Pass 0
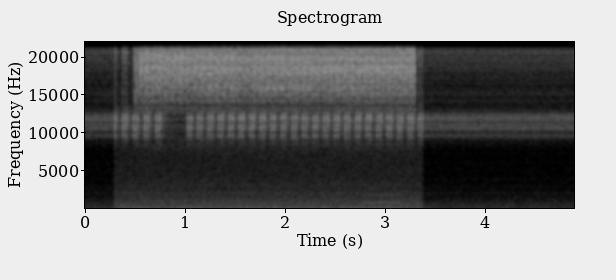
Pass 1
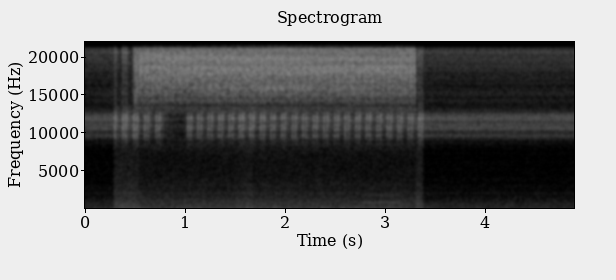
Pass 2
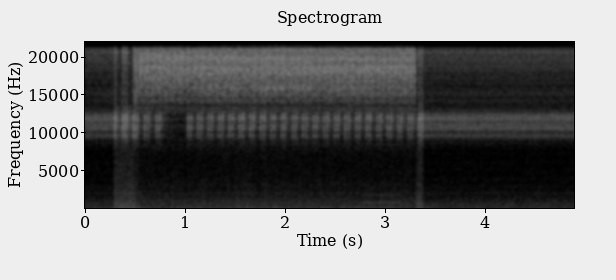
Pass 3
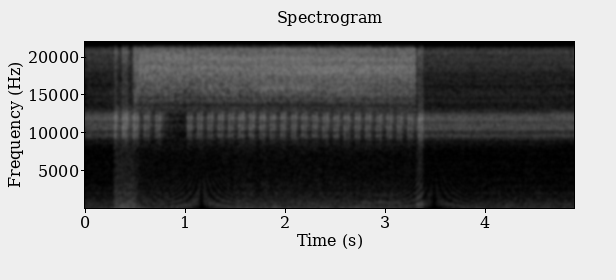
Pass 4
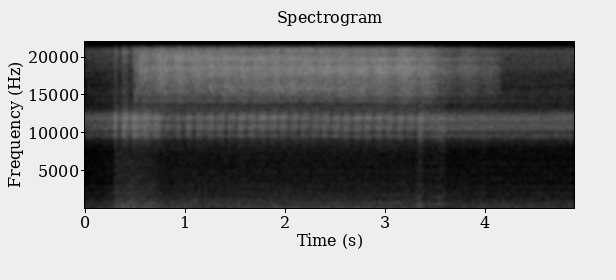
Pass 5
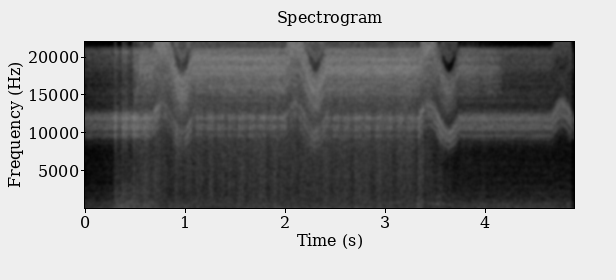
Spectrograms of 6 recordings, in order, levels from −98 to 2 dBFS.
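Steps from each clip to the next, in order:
peaking EQ 230 Hz -7.5 dB 0.26 oct; in parallel at -1 dB: compressor with a negative ratio -37 dBFS, ratio -0.5; on the sum: trim -8.5 dB
peak limiter -28.5 dBFS, peak gain reduction 7 dB; trim +1 dB
cancelling through-zero flanger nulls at 0.43 Hz, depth 7.5 ms; trim +3 dB
AM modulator 37 Hz, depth 55%; delay 630 ms -12 dB; gated-style reverb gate 250 ms rising, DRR 1.5 dB; trim +5 dB
saturation -38.5 dBFS, distortion -8 dB; delay 108 ms -13.5 dB; warped record 45 rpm, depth 250 cents; trim +2.5 dB

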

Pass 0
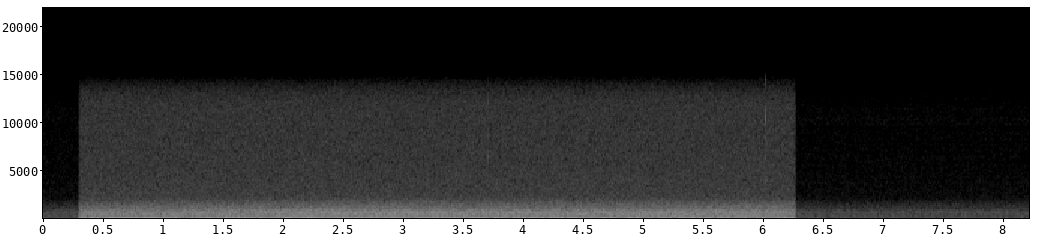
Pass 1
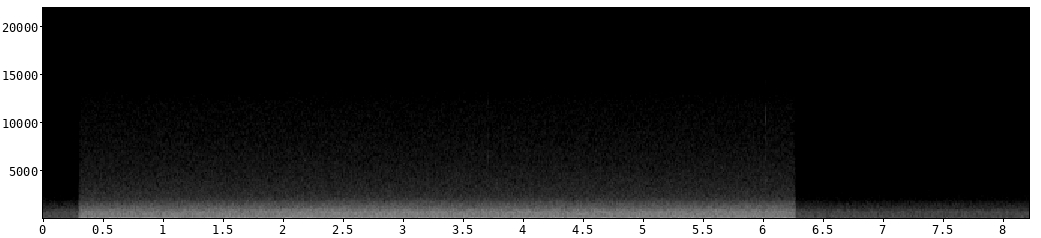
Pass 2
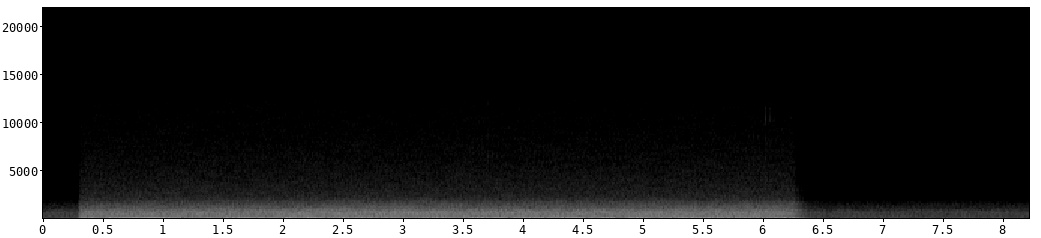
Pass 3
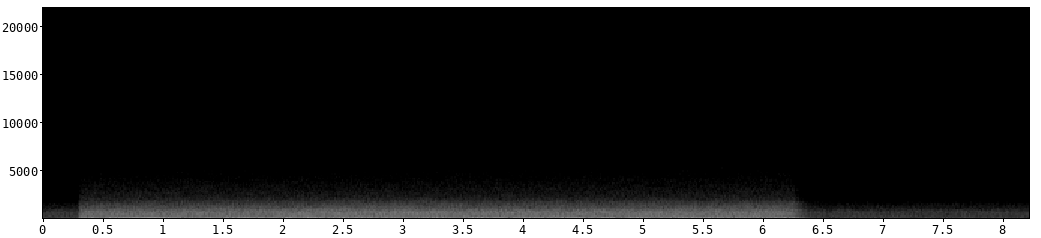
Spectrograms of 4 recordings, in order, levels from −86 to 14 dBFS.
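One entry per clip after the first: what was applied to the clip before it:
low-pass 1.1 kHz 6 dB/octave
flutter echo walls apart 6.3 m, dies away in 0.36 s; trim -5.5 dB
distance through air 160 m; trim -2 dB

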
